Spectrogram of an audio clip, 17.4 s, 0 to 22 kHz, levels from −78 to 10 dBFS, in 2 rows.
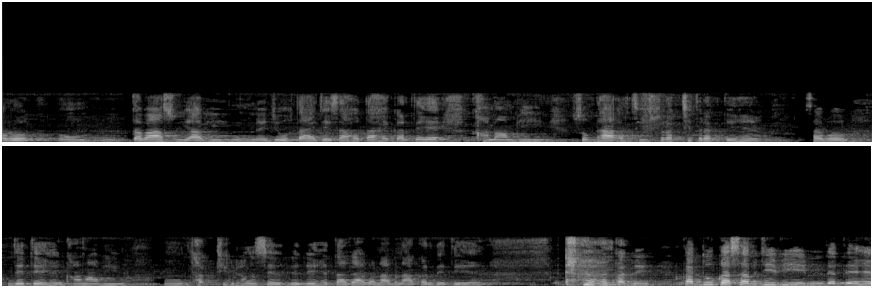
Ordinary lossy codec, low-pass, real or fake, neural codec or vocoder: none; none; fake; codec, 16 kHz, 8 kbps, FreqCodec, larger model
